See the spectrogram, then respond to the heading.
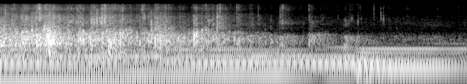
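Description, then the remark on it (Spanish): A crowd applauds the volunteers in a steady, fairly quiet burst that thins out after a couple of seconds, with a sustained low musical drone holding underneath the whole time. “¿Y qué tal si le damos un aplauso a todos los voluntarios que han estado con nosotros desde muy temprano?”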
